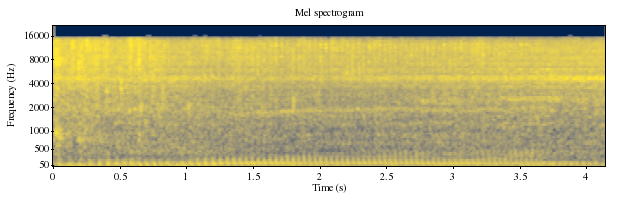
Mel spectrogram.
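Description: Motorcycle engine running, a low hum that swells about a second in and eases off toward the end.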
